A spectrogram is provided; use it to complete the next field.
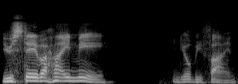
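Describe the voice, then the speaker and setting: A man does a put-on character voice at a medium pitch. He keeps a moderate pace against a quiet background. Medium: actual play. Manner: plain, steady.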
